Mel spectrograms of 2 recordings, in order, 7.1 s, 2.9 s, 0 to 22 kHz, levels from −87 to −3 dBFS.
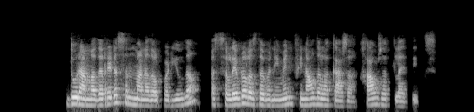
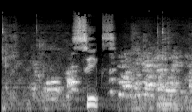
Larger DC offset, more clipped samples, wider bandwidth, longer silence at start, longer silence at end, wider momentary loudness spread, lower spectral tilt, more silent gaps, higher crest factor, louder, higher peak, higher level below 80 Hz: neither; neither; second, 7.6 kHz vs 14 kHz; first, 1 s vs 0.05 s; first, 0.6 s vs 0 s; second, 12 LU vs 16 LU; first, -4.5 dB/octave vs -3 dB/octave; first, 3.02-3.16 s, 6.13-6.19 s, 6.29-6.35 s vs none; about the same, 20 dB vs 16 dB; second, -22 LUFS vs -15 LUFS; about the same, -4 dBFS vs -2 dBFS; second, -68 dBFS vs -48 dBFS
